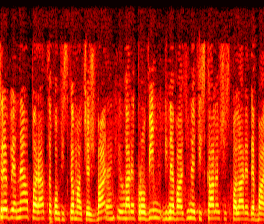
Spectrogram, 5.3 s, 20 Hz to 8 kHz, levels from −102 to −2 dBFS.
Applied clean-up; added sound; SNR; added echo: neural separator model SepFormer DNS4.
